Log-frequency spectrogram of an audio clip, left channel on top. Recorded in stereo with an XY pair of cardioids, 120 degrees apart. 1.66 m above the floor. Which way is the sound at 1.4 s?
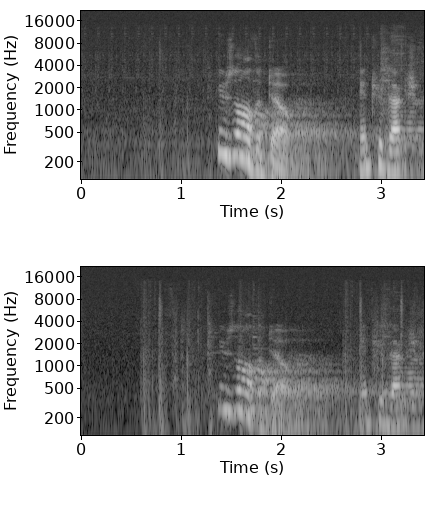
65° left.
